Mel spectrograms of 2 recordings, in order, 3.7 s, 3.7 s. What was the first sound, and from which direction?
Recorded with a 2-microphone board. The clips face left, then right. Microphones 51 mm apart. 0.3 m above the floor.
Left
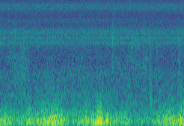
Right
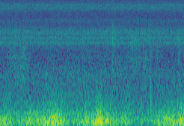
Only background noise.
